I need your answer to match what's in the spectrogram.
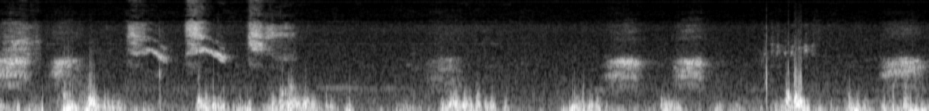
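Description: Black drongo giving harsh, rasping calls about once a second, with a few quick rising-and-falling whistled notes early on, over a low background rumble.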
